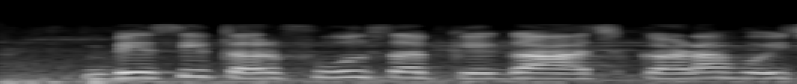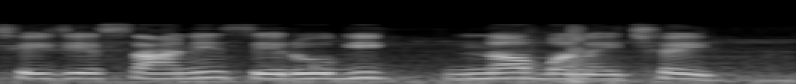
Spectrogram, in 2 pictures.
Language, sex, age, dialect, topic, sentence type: Magahi, male, 36-40, Western, agriculture, statement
